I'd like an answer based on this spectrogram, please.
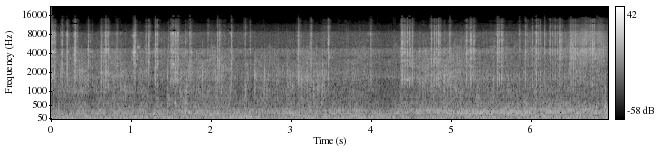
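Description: Mountain bike ridden fast down a dirt trail: wind rushing over the microphone and tyres rolling, with frequent clicks and rattles from the bike.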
